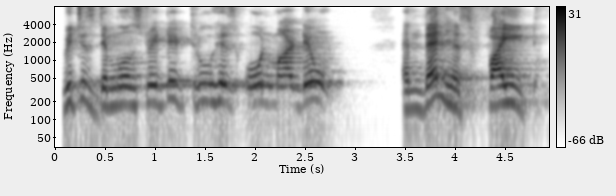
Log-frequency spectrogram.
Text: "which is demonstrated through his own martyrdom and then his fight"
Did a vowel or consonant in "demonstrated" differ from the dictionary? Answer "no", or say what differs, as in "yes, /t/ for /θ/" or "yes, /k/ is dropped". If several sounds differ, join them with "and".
no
